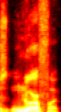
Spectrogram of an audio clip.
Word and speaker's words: Norfolk: it like the Cur norfol if you're from there you say it like the curse norfol norfol oh that's tough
